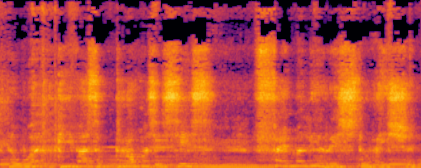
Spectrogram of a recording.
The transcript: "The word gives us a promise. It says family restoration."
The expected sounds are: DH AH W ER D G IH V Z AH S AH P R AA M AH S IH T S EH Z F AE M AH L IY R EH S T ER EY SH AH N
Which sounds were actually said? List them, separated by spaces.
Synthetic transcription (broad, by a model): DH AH W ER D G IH V AH S AH P R AA M AH S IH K S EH S F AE M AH L IY R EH S T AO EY SH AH N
